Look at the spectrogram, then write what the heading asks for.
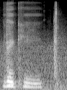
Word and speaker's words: VICI: pronounced vicky my creator yep i'm vici pronounced vicky came out here to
